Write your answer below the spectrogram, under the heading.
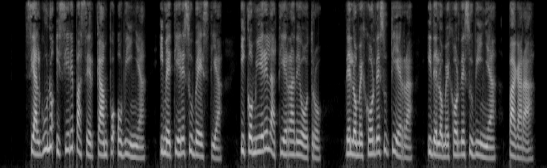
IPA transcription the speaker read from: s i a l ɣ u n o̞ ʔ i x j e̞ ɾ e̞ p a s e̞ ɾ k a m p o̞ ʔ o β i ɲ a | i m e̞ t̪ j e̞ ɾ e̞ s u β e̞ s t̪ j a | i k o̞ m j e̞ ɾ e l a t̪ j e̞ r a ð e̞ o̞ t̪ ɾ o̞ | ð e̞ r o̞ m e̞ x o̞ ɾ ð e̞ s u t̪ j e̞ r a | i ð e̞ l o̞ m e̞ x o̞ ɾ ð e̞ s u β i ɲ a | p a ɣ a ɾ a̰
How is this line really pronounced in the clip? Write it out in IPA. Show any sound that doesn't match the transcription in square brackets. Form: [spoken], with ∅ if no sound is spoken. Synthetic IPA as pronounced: s i a l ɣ u n o̞ ʔ i [s] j e̞ ɾ e̞ p a s e̞ ɾ k a m p o̞ ʔ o β i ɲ a | i m e̞ t̪ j e̞ ɾ e̞ s u β e̞ s t̪ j a | i k o̞ m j e̞ ɾ e l a t̪ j e̞ r a ð e̞ o̞ t̪ ɾ o̞ | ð e̞ [l] o̞ m e̞ x o̞ ɾ ð e̞ s u t̪ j e̞ r a | i ð e̞ l o̞ m e̞ x o̞ ɾ ð e̞ s u β i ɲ a | p a ɣ a ɾ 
